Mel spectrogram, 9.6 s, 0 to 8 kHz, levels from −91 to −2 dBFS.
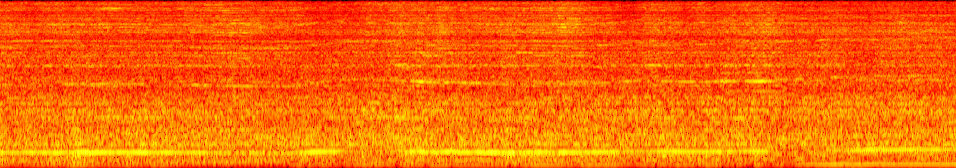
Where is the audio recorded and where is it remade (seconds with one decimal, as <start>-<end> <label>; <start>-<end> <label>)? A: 0.0-1.1 remade; 1.1-2.5 recorded; 2.5-5.1 remade; 5.1-7.2 recorded; 7.2-9.6 remade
